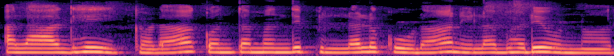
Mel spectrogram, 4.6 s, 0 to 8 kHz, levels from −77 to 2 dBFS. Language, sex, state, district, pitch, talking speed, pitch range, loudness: Telugu, male, Andhra Pradesh, Sri Satya Sai, 220 Hz, 90 wpm, 210-235 Hz, -15 LUFS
